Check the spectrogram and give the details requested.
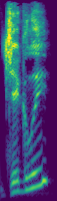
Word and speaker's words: Gigli: uh second line was it's pronounced jiggly the third line is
